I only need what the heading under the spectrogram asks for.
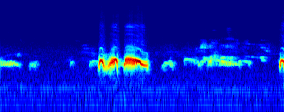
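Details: Lure spotted dove in the 'đồng pha' style, calling to incite wild doves to fight. One loud doubled coo phrase is followed by faint, wandering low notes, then another phrase begins at the end.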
